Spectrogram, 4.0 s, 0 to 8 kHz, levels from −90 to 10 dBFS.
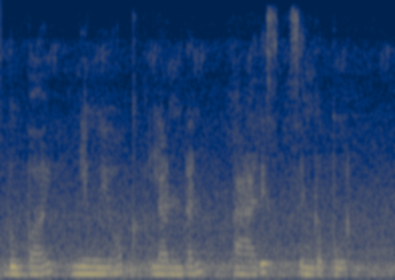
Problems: low volume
